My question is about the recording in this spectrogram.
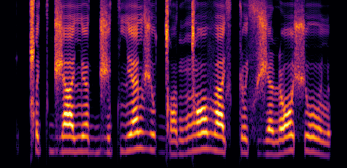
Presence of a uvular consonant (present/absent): absent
